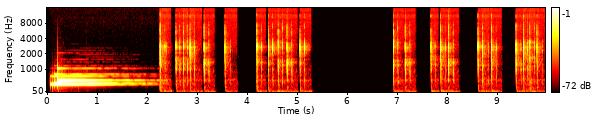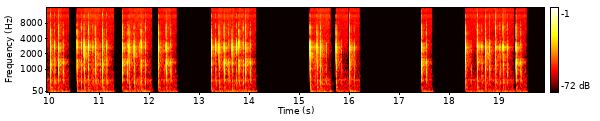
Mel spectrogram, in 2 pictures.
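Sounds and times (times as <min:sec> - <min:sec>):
mechanical keyboard typing: 0:13.4 - 0:14.0.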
